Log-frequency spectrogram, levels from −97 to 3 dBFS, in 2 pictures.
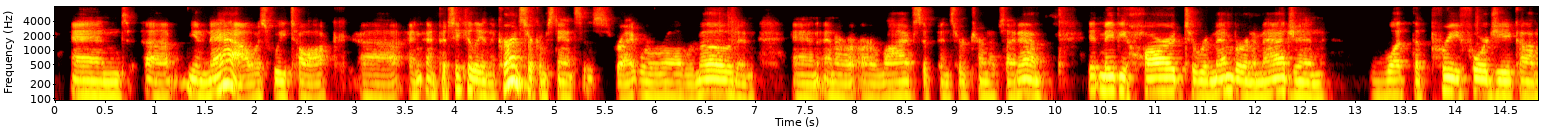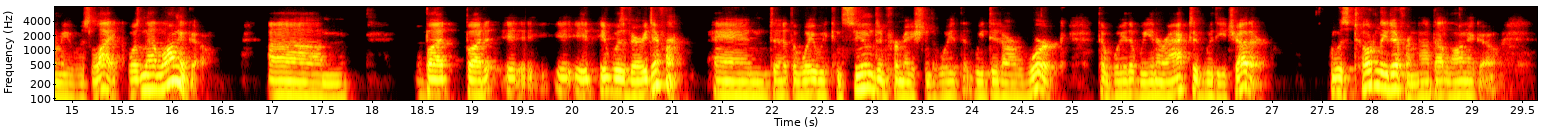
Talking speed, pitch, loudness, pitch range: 185 wpm, 115 Hz, -21 LUFS, 110-135 Hz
